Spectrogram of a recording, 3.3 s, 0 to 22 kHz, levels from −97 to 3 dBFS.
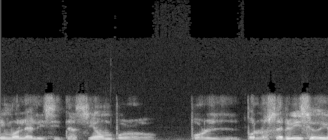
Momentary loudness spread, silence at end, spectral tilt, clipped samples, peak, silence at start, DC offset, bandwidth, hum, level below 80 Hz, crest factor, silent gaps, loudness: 14 LU; 0 s; -3.5 dB/octave; under 0.1%; -2 dBFS; 0 s; under 0.1%; 7.6 kHz; none; -64 dBFS; 16 dB; none; -20 LUFS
